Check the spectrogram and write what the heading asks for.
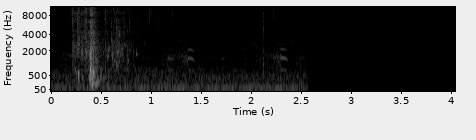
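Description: A largemouth bass dropped back into the water with one sharp splash about half a second in, over faint honking bird calls in the distance. The sound cuts off abruptly about two and a half seconds in.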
